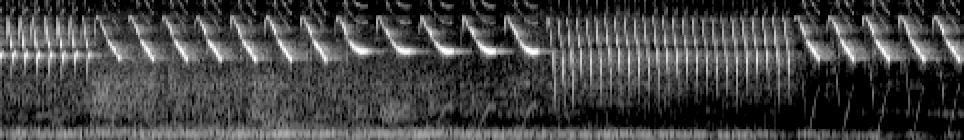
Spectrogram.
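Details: Canary in long, continuous master song for training: rapid series of repeated downslurred high notes, then a fast dry trill, then the slurred notes again, with a faint low hum behind.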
